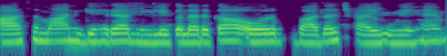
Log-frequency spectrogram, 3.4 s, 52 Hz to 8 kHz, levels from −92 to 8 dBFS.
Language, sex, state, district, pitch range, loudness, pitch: Hindi, female, Uttarakhand, Uttarkashi, 185-205 Hz, -16 LUFS, 195 Hz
